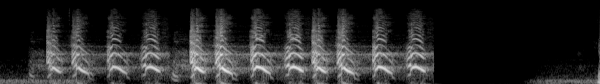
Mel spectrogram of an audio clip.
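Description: A run of about a dozen quick, pitched, bird-like calls, each rising and falling, about three a second, that cuts off abruptly into dead silence.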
